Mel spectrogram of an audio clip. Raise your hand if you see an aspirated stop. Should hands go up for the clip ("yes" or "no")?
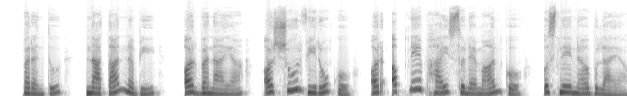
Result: no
